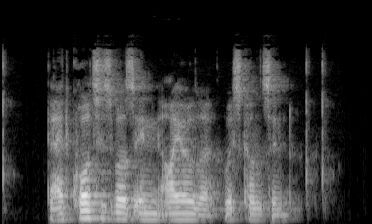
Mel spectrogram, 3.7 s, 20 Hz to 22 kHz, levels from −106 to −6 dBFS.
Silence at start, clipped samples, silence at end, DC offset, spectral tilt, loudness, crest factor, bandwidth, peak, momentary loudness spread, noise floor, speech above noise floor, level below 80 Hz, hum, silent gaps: 0 s; under 0.1%; 0.8 s; under 0.1%; -4.5 dB/octave; -30 LUFS; 22 dB; 9.4 kHz; -10 dBFS; 18 LU; -55 dBFS; 25 dB; -74 dBFS; none; none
